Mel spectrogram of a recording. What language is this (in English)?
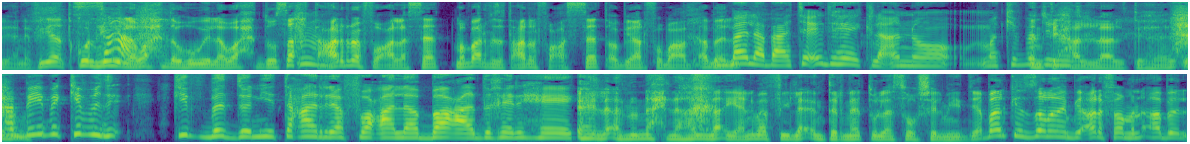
Arabic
